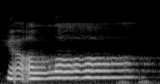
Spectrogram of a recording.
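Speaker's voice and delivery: humble prayer. Retold or imitated. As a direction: beg God for forgiveness in a hushed, tender plea. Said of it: "kemudian berkata".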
